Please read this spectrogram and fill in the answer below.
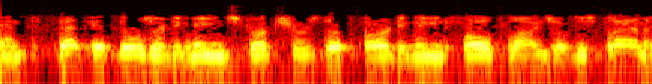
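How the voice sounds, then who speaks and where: A man talks with a Hungarian accent. He keeps a moderate pace. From Hungary. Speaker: water expert. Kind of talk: interview. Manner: halting.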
